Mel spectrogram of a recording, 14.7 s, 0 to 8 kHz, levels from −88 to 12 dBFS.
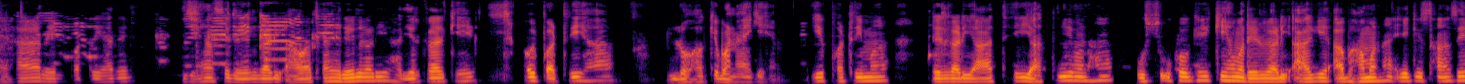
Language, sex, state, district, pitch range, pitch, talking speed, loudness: Chhattisgarhi, male, Chhattisgarh, Rajnandgaon, 110-135 Hz, 120 Hz, 180 wpm, -20 LUFS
